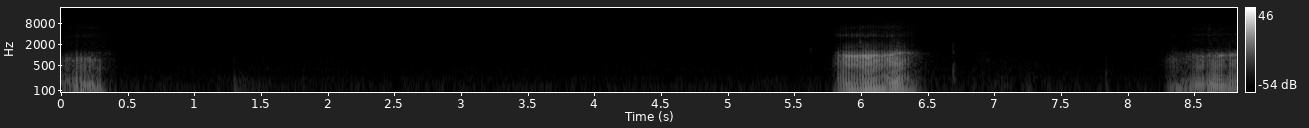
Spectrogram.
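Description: Loud, rough, low-pitched snores separated by long quiet pauses, about three in nine seconds: snoring.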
